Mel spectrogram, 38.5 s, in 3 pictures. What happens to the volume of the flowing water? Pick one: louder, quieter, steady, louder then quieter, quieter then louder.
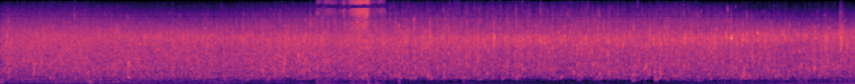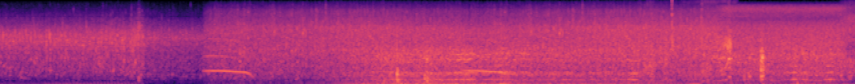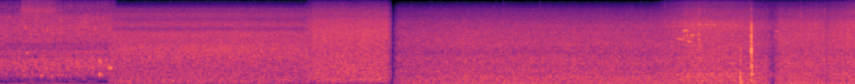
louder.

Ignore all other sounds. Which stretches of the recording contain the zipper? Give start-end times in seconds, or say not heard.
4.7-5.8, 22.4-23.9, 25.9-26.6.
